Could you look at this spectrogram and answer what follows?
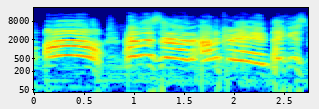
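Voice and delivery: high delighted surprise; suddenly notice the subscriber, delighted; surprised. Real, not acted.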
